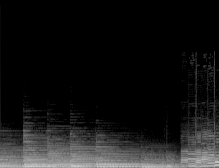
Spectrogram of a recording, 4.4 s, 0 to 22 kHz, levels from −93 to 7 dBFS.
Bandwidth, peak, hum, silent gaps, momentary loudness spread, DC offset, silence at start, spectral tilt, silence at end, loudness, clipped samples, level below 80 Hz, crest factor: 5.2 kHz; -8 dBFS; none; none; 8 LU; under 0.1%; 0 s; -9.5 dB/octave; 0 s; -23 LUFS; under 0.1%; -50 dBFS; 14 dB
